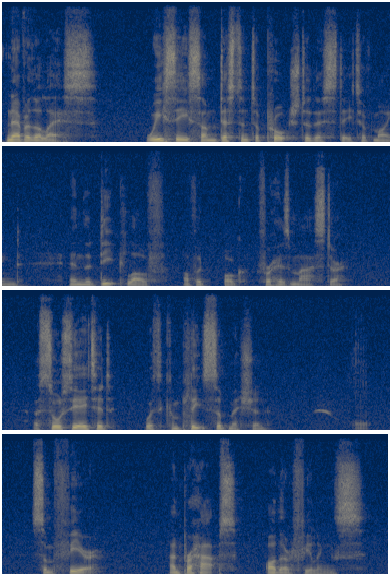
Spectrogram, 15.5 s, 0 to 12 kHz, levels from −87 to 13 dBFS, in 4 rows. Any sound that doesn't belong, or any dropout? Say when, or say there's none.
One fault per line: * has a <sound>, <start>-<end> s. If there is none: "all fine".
* has a dropout, 6.0-6.1 s
* has a breath, 10.9-11.5 s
